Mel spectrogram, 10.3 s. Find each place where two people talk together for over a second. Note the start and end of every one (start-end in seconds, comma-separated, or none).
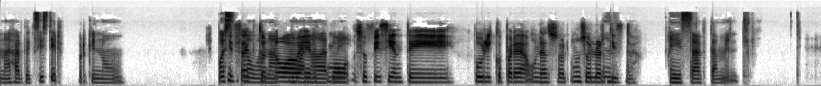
2.8-4.4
